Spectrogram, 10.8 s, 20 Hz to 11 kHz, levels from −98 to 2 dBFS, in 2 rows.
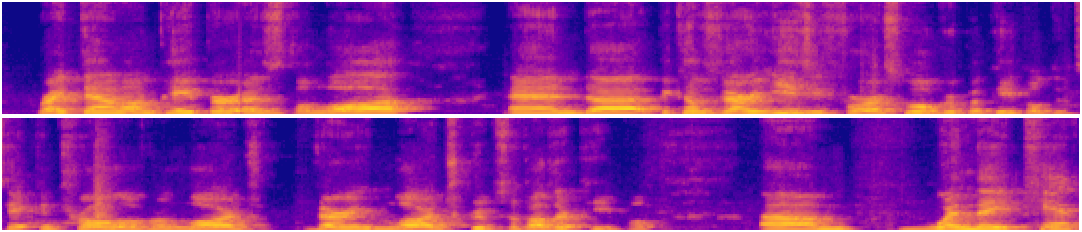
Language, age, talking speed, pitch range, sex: English, 40-59, 190 wpm, 140-190 Hz, male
